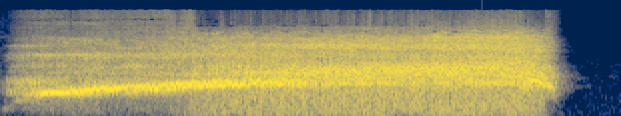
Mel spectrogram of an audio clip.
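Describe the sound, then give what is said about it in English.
A loud, sustained blast from an Aztec death whistle lasting about four seconds, with a harsh, rising shriek and noisy overtones that make it sound like people screaming, cutting off abruptly. “When you blow this thing, it sounds like people just being mauled.”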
